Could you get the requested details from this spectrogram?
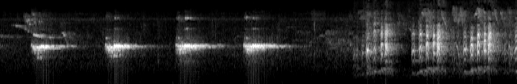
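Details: Red Spurfowl call: four drawn-out, slightly falling quacking notes about one second apart, followed by a burst of rapid, harsh, rattling cackles.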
